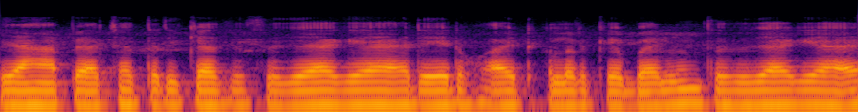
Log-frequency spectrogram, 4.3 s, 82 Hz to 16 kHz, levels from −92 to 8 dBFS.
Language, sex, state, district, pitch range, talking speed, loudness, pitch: Hindi, male, Haryana, Rohtak, 110-115 Hz, 235 wpm, -16 LUFS, 110 Hz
